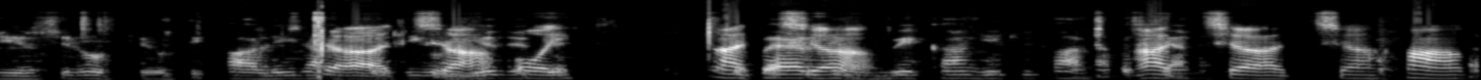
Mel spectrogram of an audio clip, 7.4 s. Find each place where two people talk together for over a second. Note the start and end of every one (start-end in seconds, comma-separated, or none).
1.3-2.9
